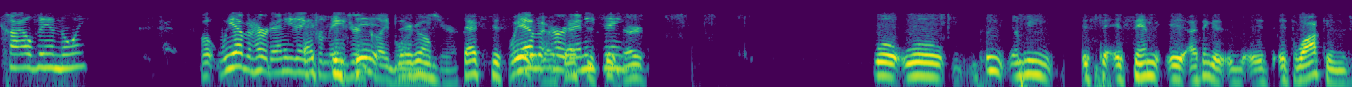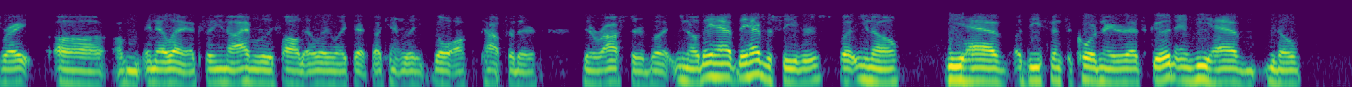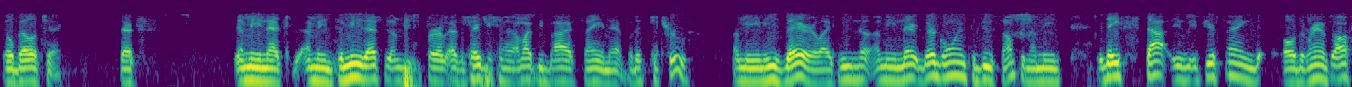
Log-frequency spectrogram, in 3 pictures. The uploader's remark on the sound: live phone calls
